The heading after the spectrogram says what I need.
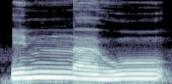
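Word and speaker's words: إنه: Kemudian innahu, ya, di situ terdapat nun tasydid, maka itu termasuk hukum bacaan gunnah, ditahan dan diperpanjang cara membacanya. Innahu, nah hu-nya itu dibaca panjang 2 harokat. Innahu.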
